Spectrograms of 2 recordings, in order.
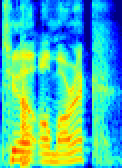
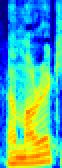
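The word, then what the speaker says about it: Amalric: Almaric. – Almaric, yeah, from The Diving Bell and the Butterfly.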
